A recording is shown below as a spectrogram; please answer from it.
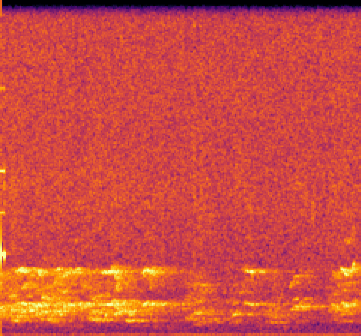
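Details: Hunting hounds of HomeGrown Kennels chasing deer during a hunt at St Helena, South Carolina; a distant pack bays continuously, with overlapping mid-pitched howls and yelps blending into a steady chorus.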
